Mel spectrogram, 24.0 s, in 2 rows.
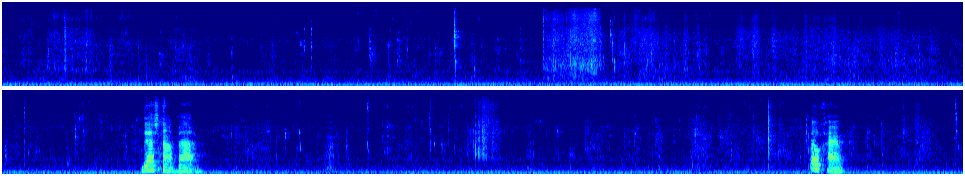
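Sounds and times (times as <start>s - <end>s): person chewing toast: 0.0s - 13.8s, 14.6s - 24.0s.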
